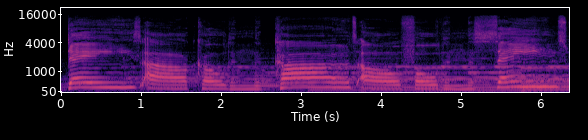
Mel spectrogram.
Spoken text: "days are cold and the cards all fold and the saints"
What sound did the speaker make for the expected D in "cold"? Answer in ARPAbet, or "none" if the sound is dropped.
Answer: D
